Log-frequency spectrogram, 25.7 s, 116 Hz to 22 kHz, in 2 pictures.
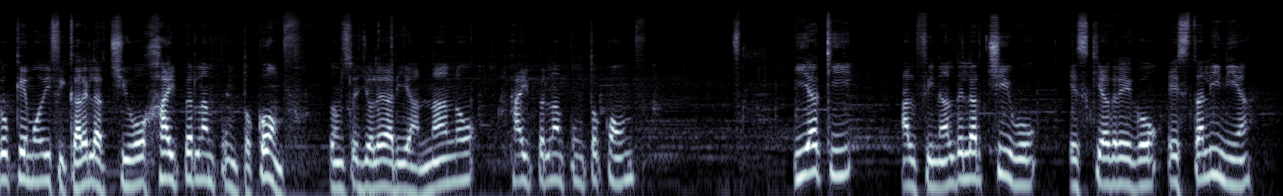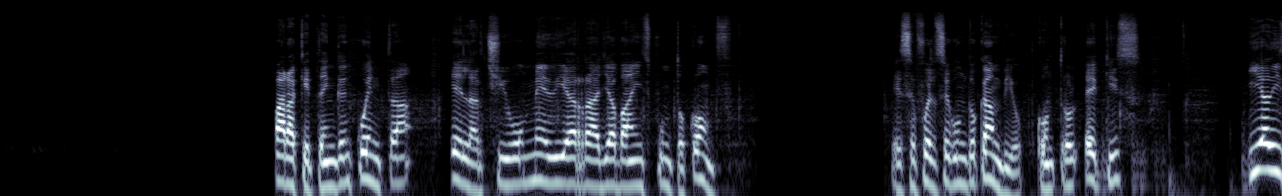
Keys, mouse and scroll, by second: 3.0-5.1 typing, 6.7-9.3 typing, 9.4 Page_Down, 9.6 Page_Down, 9.9 Page_Down, 10.4 Page_Down, 10.6 Page_Down, 11.4-13.0 typing, 13.1 Right, 13.2 Right, 14.0 Right, 14.2 Right, 14.5 Right, 15.1 Right, 15.2 Right, 15.8-17.0 Right, 16.5 Up, 17.9 Right, 18.3 Right, 18.5 Right, 18.6 Right, 18.8 Right, 19.0 Right, 19.2 Right, 19.7 Right, 19.9 Right, 20.8 Right, 20.8 Down, 21.0 Down, 21.2 Down, 21.4 Down, 23.6 ctrl+x.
